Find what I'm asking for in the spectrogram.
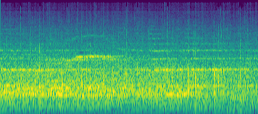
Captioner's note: cheering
